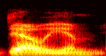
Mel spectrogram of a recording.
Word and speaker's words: Bdelliom: It's pronounced Delium, even though there is a B in the front. It is B-D-E-L-L-I-O-M.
